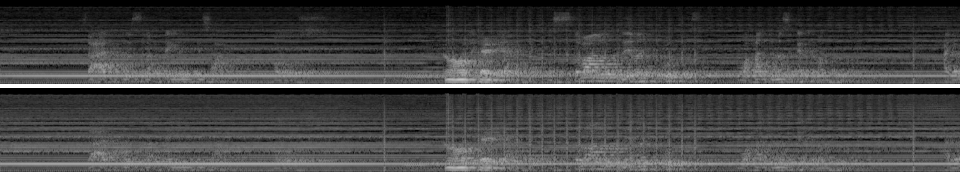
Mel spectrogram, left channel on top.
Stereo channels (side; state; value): both; normal; correlation 0.54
